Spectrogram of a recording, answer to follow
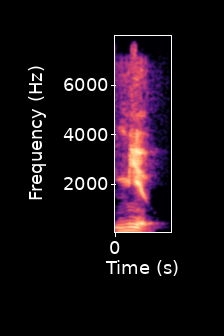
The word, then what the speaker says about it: mu: denote by this greek letter for lowercase m pronounced mu so this thing that looks like a u with a tail on is pronounced mu and that stands for the population mean the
